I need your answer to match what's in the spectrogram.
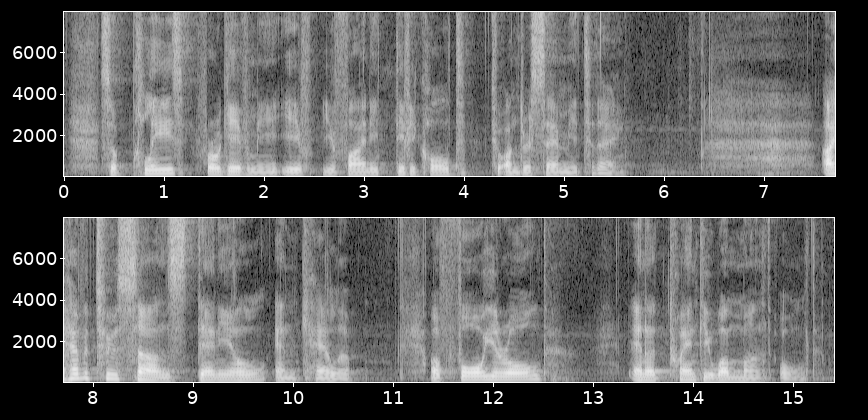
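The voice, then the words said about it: Strong Korean accent, slow speech. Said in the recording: “I have a strong Korean accent, and I tend to speak slowly when speaking in public”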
